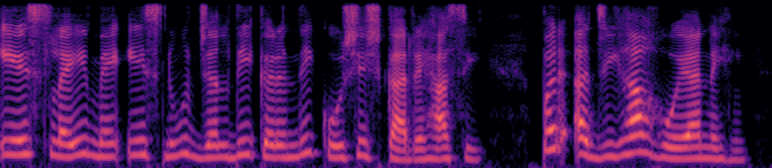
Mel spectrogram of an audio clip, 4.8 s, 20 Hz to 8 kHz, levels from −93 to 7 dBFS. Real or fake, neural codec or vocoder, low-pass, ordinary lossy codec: fake; codec, 16 kHz, 4.8 kbps, FACodec; 7.2 kHz; none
